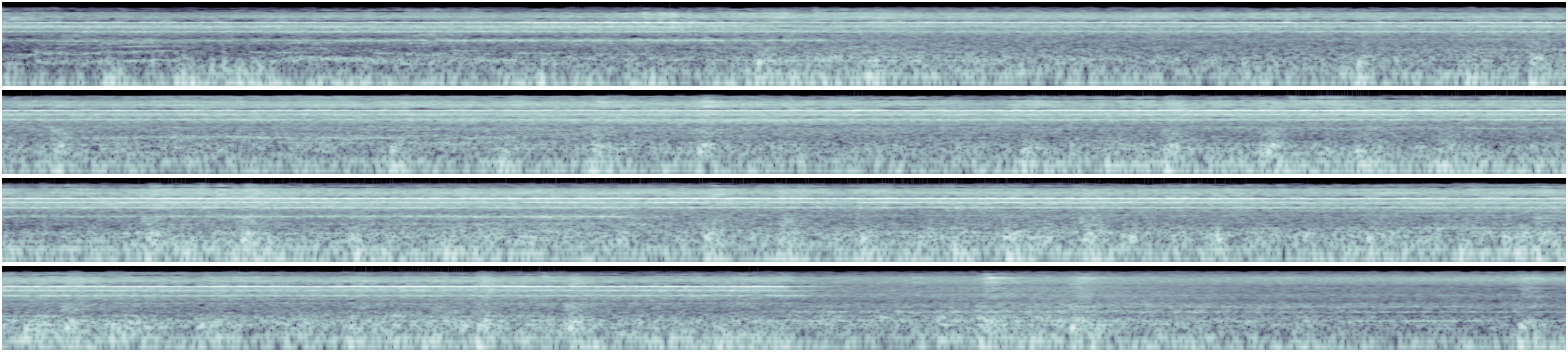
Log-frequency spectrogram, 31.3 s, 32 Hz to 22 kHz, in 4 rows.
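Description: SNCF B 82500 (Bombardier AGC) multiple unit rolling slowly into the platform: a low rolling rumble under a steady high-pitched squeal of several tones that cuts off suddenly near the end, followed by a lower steady hum.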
